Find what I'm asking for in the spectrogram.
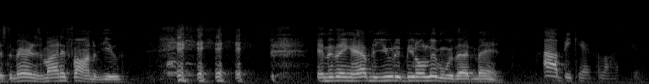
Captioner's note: chuckling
